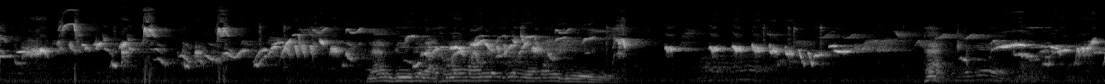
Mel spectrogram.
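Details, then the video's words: White-rumped shama fighting song meant to incite rivals: dense mix of harsh squawks, buzzy rattles and sharp whistles, with a grating nasal stretch midway and bright whistles toward the end. "murai batu tarung ampuh untuk menaikan emosi"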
